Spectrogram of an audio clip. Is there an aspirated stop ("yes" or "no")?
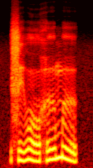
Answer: no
